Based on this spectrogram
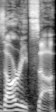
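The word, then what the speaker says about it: Tsaritsa: the ongoing plot of the game the mysterious zaritsa cryo archon of snijnaya the fact that i was able to pronounce that correctly should show that we not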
